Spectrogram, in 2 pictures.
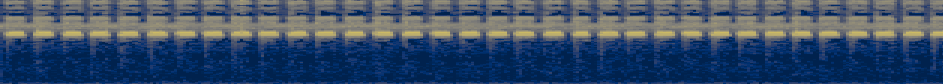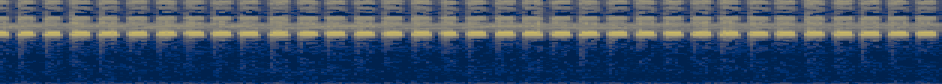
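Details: Singing male of the common Japanese burrowing cricket, filmed in a drainage pipe during an island survey: bright, high-pitched chirps repeated in a regular, unbroken rhythm of about three per second against a quiet background.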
